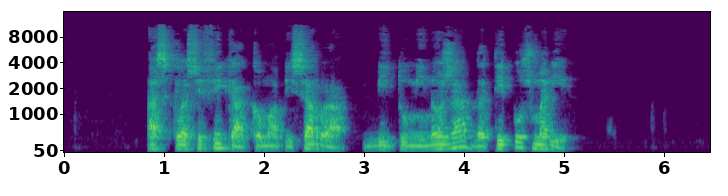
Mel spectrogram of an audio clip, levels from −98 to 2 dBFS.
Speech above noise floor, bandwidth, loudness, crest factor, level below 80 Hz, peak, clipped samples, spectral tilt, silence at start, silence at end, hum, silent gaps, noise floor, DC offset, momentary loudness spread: 63 dB; 11.5 kHz; -24 LUFS; 20 dB; -52 dBFS; -6 dBFS; under 0.1%; -6 dB/octave; 0.85 s; 1.45 s; none; none; -87 dBFS; under 0.1%; 8 LU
